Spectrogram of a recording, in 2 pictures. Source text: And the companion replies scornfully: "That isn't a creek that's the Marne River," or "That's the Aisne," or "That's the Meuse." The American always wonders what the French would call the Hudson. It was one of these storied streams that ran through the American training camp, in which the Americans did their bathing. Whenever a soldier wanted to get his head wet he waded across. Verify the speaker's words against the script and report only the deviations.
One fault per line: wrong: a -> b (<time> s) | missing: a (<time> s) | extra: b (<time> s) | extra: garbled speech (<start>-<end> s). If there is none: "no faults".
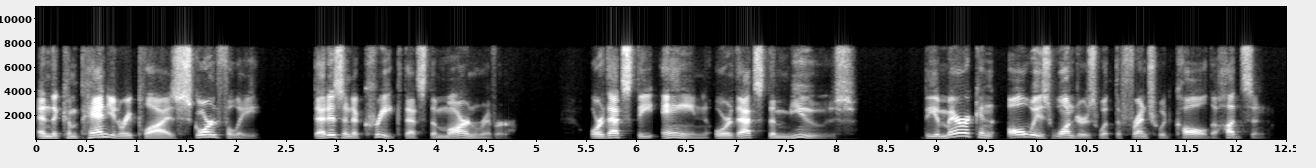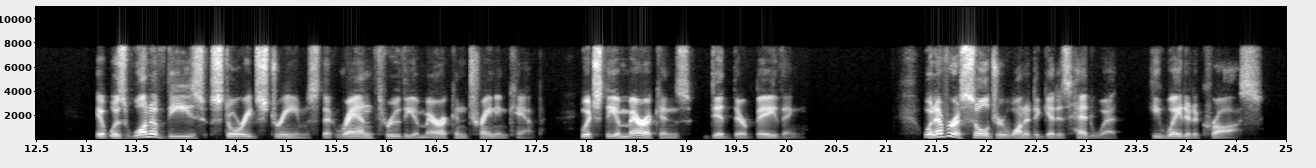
missing: in (17.6 s)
